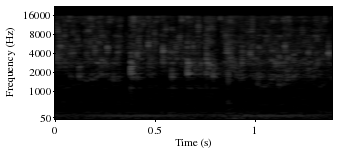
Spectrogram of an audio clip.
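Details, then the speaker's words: KitchenAid/Whirlpool/Kenmore refrigerator water dispenser after water valve replacement, running into a bucket. Water flows with irregular spits and sputters as trapped air escapes over a low hum: normal air purging, and the line then holds without drips. "so water's coming out that's a good sign you can hear the air escaping"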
